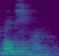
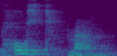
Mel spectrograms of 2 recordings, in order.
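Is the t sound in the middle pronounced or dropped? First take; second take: dropped; pronounced. First: The t sound in the middle is dropped. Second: The t sound in the middle is pronounced. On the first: The speaker calls it right. "I say postman" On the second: The speaker calls it wrong. "I do not say postman"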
